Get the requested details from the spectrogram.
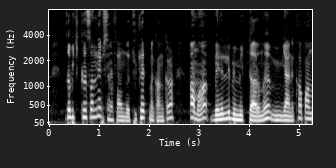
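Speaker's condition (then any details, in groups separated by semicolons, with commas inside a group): No condition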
